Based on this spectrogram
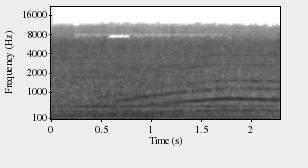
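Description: Traffic starting up again as an ambulance pulls away: a steady, dense rumble of car engines with a faint tonal whine that slowly climbs in pitch, continuous for the whole stretch.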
